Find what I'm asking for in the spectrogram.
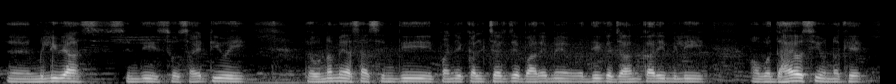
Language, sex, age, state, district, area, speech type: Sindhi, male, 60+, Delhi, South Delhi, urban, spontaneous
